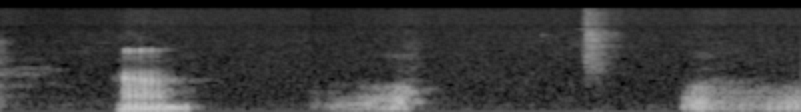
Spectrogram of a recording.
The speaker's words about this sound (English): That is Lily. I know, that's a wiener dog.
